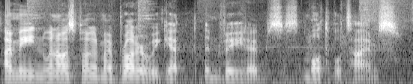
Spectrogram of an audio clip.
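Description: A man's voice: medium pitch, normal speed, bright, forceful tone, a little hiss or hum. A man hosting a gaming channel, chatting casually as he guides a friend through a co-op game, often restarting his sentences. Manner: guiding and giving directions, with fillers and restarts. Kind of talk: casual co-op gameplay chat.

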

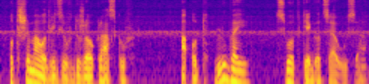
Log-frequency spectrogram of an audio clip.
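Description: A man reading scripted memoirs as a narrator, in a measured storytelling manner. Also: very deep voice, slight background noise.

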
